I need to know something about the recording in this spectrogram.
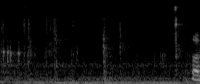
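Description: Tarot cards being shuffled and handled: faint, scattered clicks and taps of cards against each other.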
